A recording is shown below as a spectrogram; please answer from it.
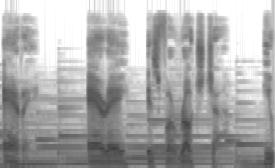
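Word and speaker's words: erre: R is pronounce ere.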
